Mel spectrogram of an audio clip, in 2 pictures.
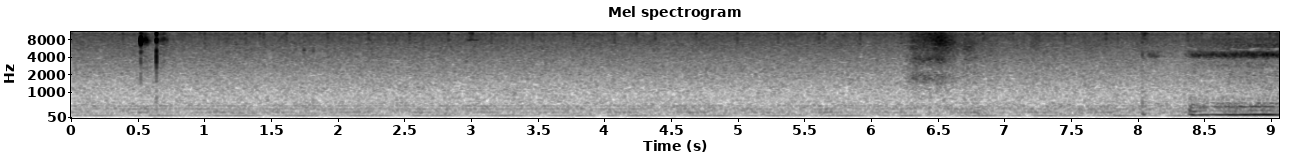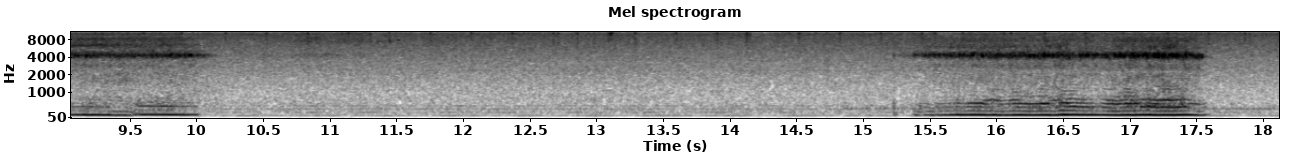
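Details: Dog snoring at night, said to snore louder than he barks: two long, loud, rumbling snoring breaths about seven seconds apart over a quiet room hum.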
